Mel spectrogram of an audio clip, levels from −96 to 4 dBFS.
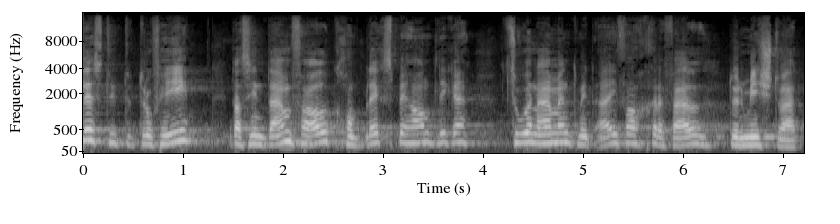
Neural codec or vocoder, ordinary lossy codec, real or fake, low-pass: none; none; real; 14.4 kHz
